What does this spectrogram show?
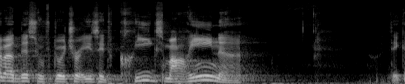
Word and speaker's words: Kriegsmarine: okay so what about this with do is CS Marine I think it's better I like when people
